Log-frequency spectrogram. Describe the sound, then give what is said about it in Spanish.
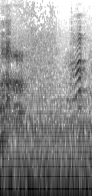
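A parrot screeches loudly as a man is dragged toward a cabin, letting out two harsh, raspy screeches, one at the start and another near the end, over a steady murmur of background noise. “El loro chilla estrepitosamente mientras Doc empieza a arrastrar a Al hacia el camarote”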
